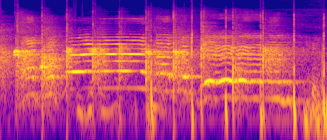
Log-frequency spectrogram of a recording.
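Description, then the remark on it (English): Hands clap roughly ten times in a loose, uneven rhythm, each clap a sharp crack, while a steady, slightly wavering musical tone hums continuously underneath. “I'm going to clap for you.”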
